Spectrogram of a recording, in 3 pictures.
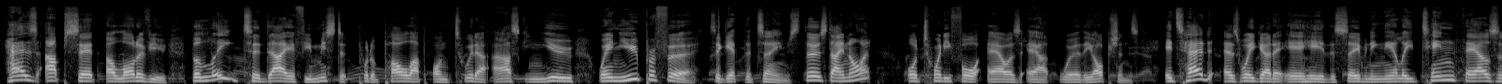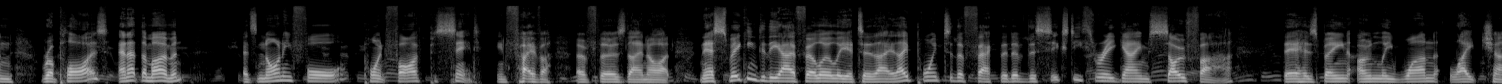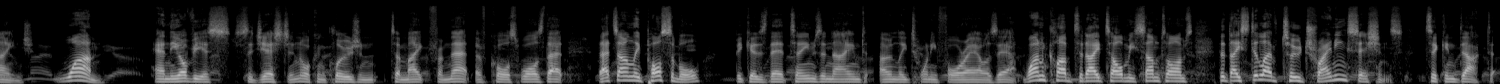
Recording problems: voice in the background; faint; throughout; 25 dB below the speech

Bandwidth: 16 kHz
